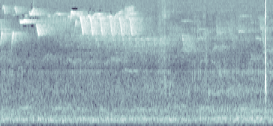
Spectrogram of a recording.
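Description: Woodland birdsong: small birds singing high chirps and quick trills over a faint steady background noise, with one sharp click about four seconds in.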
